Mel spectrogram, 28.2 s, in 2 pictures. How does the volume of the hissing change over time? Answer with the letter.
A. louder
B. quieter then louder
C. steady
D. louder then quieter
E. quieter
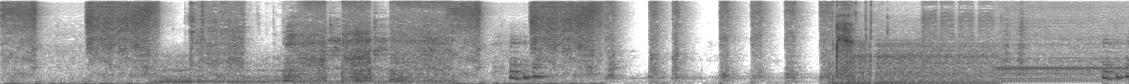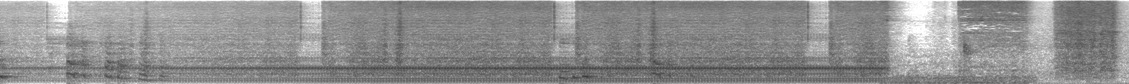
B.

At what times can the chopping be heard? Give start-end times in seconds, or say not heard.
not heard.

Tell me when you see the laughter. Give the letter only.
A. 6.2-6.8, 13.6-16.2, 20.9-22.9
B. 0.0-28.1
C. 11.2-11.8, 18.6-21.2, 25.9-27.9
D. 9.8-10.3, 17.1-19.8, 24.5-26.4
A.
